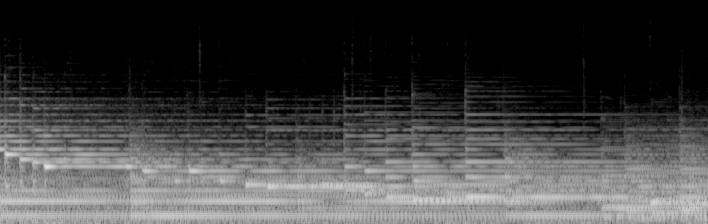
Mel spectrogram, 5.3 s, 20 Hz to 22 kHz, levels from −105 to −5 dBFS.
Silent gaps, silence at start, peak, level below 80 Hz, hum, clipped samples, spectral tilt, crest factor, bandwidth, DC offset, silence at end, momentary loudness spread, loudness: none; 0 s; -12 dBFS; -48 dBFS; none; under 0.1%; -11 dB/octave; 16 dB; 4.5 kHz; under 0.1%; 0 s; 4 LU; -28 LUFS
